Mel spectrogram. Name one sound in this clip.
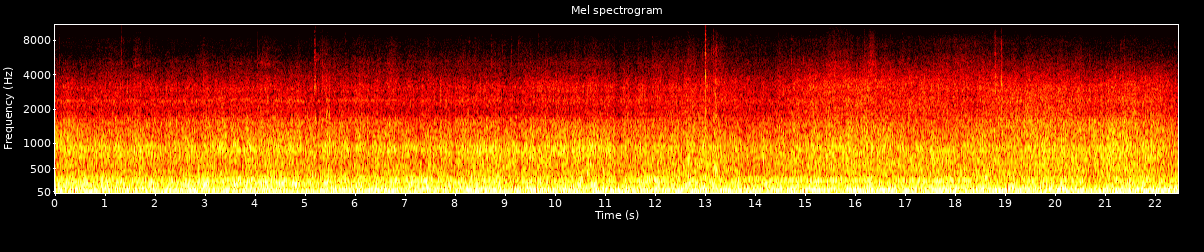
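Fat bicycle tyres crunch and hiss over packed snow.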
